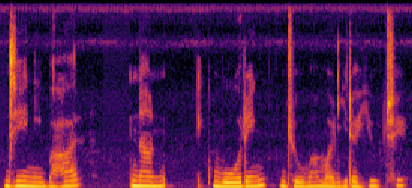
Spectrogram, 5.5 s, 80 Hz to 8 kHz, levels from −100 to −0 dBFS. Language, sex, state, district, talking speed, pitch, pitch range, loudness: Gujarati, female, Gujarat, Valsad, 100 wpm, 195 Hz, 185-205 Hz, -18 LUFS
